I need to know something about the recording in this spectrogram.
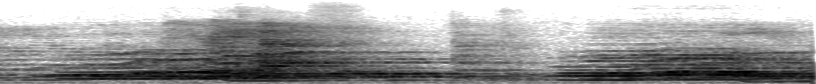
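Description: Choir singing a slow passage of long, held chords, with a short break about four seconds in before the next phrase.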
